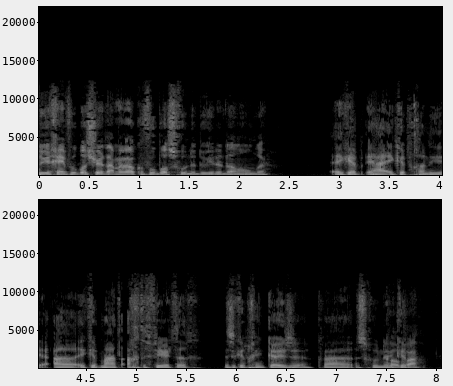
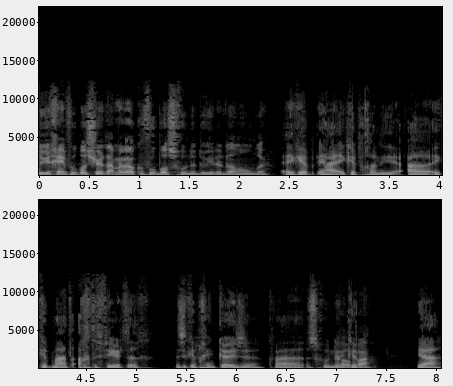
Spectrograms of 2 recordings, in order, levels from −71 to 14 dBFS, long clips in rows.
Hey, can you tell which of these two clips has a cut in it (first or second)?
second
